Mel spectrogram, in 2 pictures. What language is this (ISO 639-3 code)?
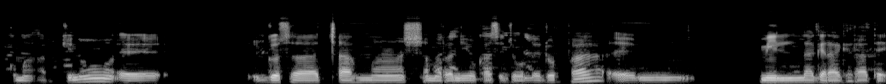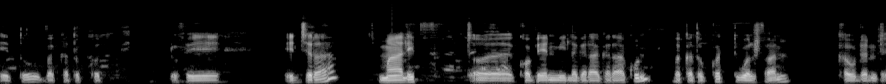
orm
